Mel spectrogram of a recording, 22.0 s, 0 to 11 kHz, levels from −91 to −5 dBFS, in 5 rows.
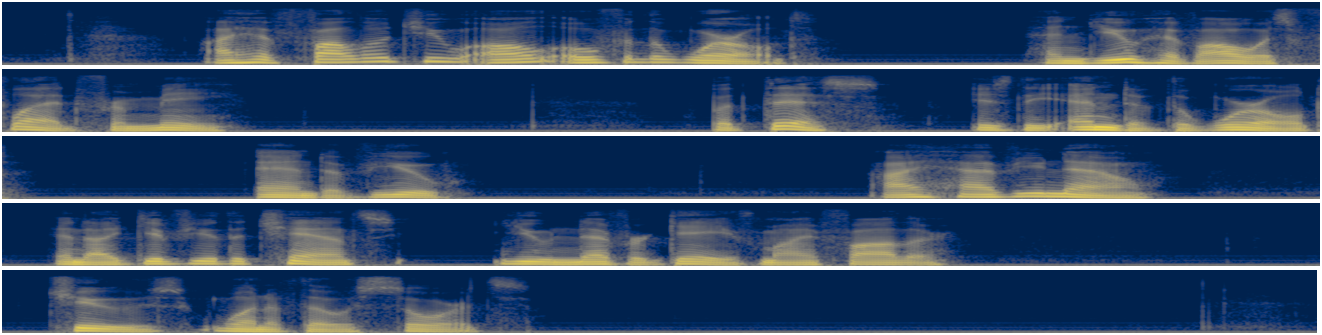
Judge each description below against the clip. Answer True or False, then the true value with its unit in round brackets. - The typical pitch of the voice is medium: False (115 Hz)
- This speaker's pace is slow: True (125 wpm)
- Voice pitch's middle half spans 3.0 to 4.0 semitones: False (4.7 semitones)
